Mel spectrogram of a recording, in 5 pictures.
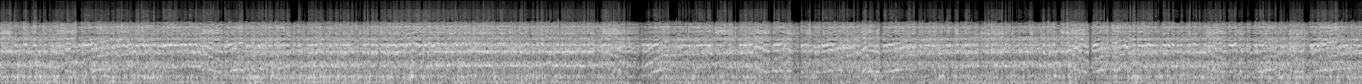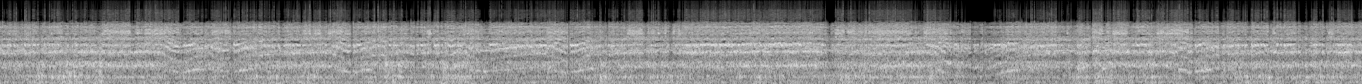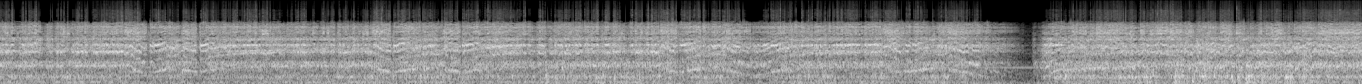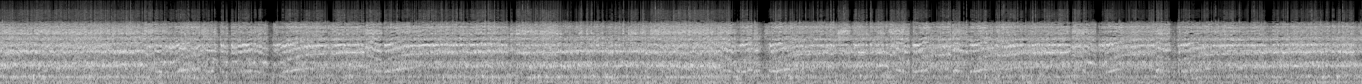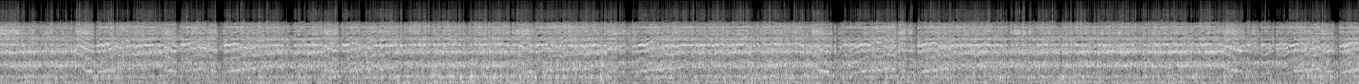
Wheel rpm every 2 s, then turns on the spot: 190, 210, 210, 170, 190, 210, 180, 200, 200, 190, 220, 170, 210, 230, 180, 210, 220, 180, 100, 200, 210, 180, 210, 220, 190, 180, 200, 200, 180, 210, 190, 160, 220, 180.
none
